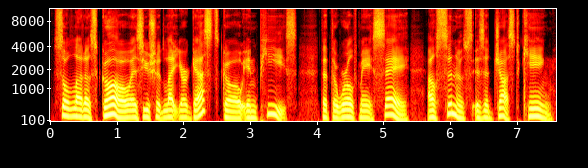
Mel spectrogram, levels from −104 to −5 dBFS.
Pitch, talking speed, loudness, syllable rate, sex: 160 Hz, 180 wpm, -17 LUFS, 3.8 syllables/s, female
